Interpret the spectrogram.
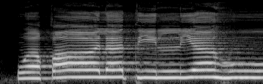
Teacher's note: Karena alif lam menghadapi huruf qamariah yaitu huruf ya, maka lam sukun dibaca jelas atau biasa disebut dengan izhar qamari.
